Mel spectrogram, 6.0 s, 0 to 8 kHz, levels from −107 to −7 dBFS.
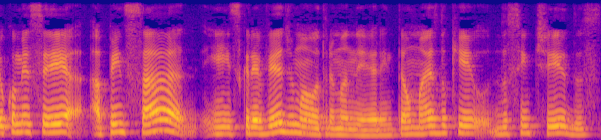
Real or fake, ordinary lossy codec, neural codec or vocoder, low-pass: real; none; none; 7.2 kHz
